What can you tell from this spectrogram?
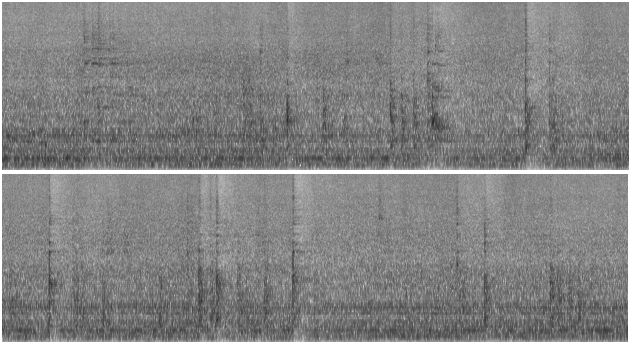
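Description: Squid and basil stir-frying in a hot wok: a loud, continuous sizzle, with the metal spatula scraping and clacking against the wok at irregular moments over a steady low hum.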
